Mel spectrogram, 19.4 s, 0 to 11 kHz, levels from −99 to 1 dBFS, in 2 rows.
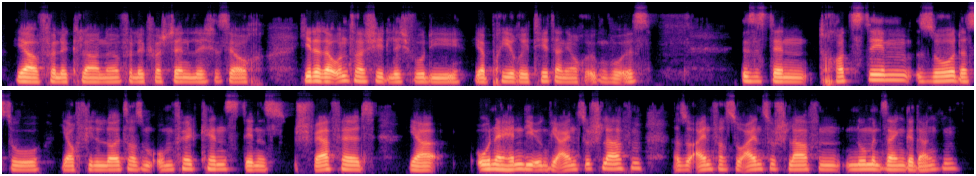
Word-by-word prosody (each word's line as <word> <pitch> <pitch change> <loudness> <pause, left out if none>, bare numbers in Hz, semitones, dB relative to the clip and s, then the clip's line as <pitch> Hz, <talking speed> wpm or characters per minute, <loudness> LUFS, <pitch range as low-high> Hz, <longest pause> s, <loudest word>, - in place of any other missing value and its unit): Ja, 125 -3 +8
völlig 120 0 0
klar, 120 -3 +1
ne, 120 +1 -1
völlig 120 -1 -3
verständlich. 120 -1 -1
Ist 125 - -11
ja - - +3
auch - - -4 0.4
jeder 140 0 +6
da 125 - +8
unterschiedlich, 130 -4 0
wo 120 - +1
die, 115 0 -2
ja, 120 - +2
Priorität 125 +1 -2
dann 120 -3 0
ja 115 - -3
auch 115 - -8
irgendwo 110 -3 -4
ist. 125 +1 -5 0.9
Ist 140 -1 +1
es 130 0 -7
denn 125 -3 +1
trotzdem 165 +4 0
so, 135 +3 +3
dass 130 -2 -2
du 120 -1 -2 0.2
ja 120 - 0
auch 115 - -4
viele 120 -2 -4
Leute 125 +2 +2
aus 125 - -1
dem 120 -2 -6
Umfeld 135 +4 -4
kennst, 140 0 -3
denen 120 0 +1
es 115 - -9
schwerfällt 125 +1 +1 0.3
ja, 115 -2 +2 0.4
ohne 140 -1 +5
Handy 135 +2 +3
irgendwie 120 +1 -1
einzuschlafen 150 +5 -1 0.3
also 120 +2 -3
einfach 135 +2 -1
so 130 -2 -4
einzuschlafen, 130 -2 -1
nur 135 +1 0
mit 135 -2 +1
seinen 125 -1 +2
Gedanken? 130 +6 -3
125 Hz, 160 wpm, -20 LUFS, 120-135 Hz, 0.9 s, Ja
